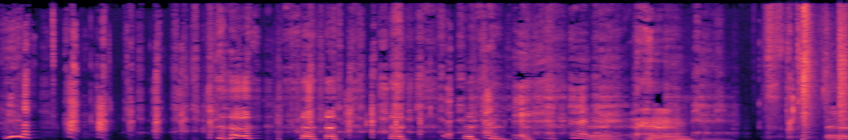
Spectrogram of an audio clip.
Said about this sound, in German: Du wirst es nicht glauben, Fahrradschrauber, aber für einen Moment habe ich befürchtet, dieser Mops wäre der Hund von Frau Sparbrots neuer Mitbewohnerin und würde deshalb jetzt auch hier wohnen.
